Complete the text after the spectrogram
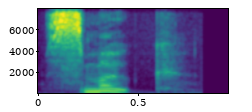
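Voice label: "smoke", British English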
